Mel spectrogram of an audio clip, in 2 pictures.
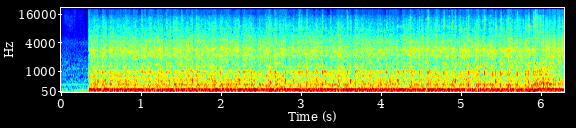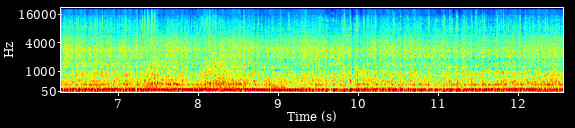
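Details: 372 small-block Chevy in an S10, heard from outside, new Holley ECU with tune still to be cleaned up and running rich: deep, steady burble firing evenly with no knocks, ticks or misses. Normal running.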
